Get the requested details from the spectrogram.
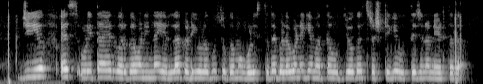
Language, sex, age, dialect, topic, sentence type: Kannada, female, 25-30, Dharwad Kannada, banking, statement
